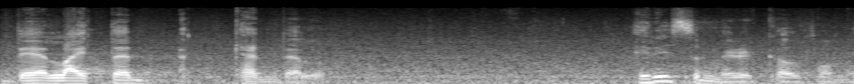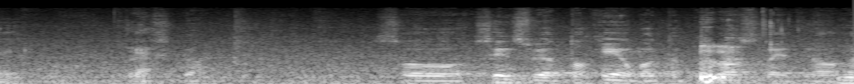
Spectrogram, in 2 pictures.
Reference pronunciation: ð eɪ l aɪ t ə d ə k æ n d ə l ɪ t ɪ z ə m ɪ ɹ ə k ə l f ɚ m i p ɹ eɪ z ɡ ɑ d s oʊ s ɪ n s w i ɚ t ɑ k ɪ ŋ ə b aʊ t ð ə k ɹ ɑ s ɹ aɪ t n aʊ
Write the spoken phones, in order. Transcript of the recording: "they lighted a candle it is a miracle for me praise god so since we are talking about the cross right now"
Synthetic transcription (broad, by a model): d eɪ l aɪ t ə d ə k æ n d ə l ɪ t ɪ s ə m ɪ ɹ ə k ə l f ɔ m i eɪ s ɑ s oʊ s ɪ n s w i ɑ t ɑ k ɪ ŋ ə b aʊ t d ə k ɑ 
